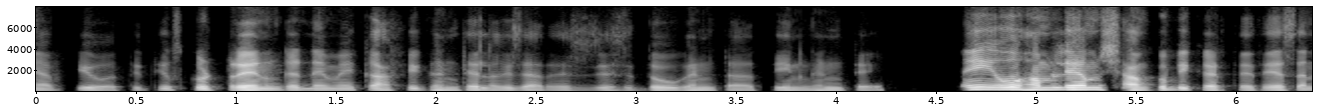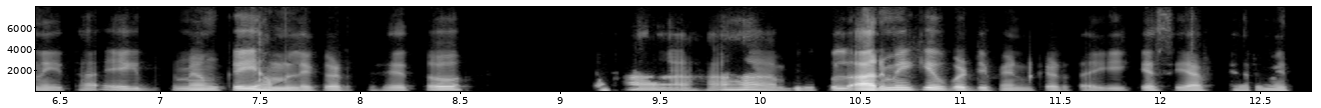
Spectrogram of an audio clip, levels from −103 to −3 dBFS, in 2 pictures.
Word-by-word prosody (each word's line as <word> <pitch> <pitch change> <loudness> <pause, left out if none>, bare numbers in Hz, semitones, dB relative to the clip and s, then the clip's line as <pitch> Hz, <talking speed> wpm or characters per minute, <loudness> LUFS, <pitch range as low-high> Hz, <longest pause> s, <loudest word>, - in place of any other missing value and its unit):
आपकी 120 +1 -10
होती 110 +1 -11
थी 120 +5 -17
उसको 140 +2 -3
ट्रेन 130 -1 +5
करने 135 -1 -5
में 140 0 -8
काफ़ी 130 +1 -5
घंटे 115 -3 -6
लग 110 0 -7
जाते 105 -1 -10
थे 110 +1 -24
जैसे 110 0 -15
2 115 +1 -5
घंटा 110 0 -10
3 115 0 -11
घंटे। 110 0 -11 0.5
नहीं, 200 +1 +7
वो 200 +1 +11
हमले 175 +1 +7
हम 180 0 +8
शाम 130 -2 +4
को 145 - -4
भी 155 +1 -2
करते 120 -1 -5
थे 130 +1 -4
ऐसा 130 +2 -5
नहीं 135 -2 -11
था, 140 +3 -17
एक 145 -2 -11
में 145 +1 -7
हम 145 - -6
कई 145 +1 +1
हमले 120 -3 -4
करते 115 0 -12
थे। 125 - -8
तो 150 +5 -4 0.9
हाँ, 90 - -9
हाँ, 160 - -8
हाँ। 150 -7 -6
बिल्कुल 125 +3 -10
आर्मी 150 +4 +6
के 165 - 0
ऊपर 140 -4 -2
डिपेंड 120 -1 -13
करता 110 -1 -15
है 120 - -15
कि 125 - -14
कैसे 120 0 -9
आपके 115 +1 -9
घर 115 +1 -16
में 115 - -9
120 Hz, 245 wpm, -22 LUFS, 115-140 Hz, 0.9 s, वो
